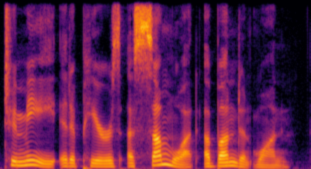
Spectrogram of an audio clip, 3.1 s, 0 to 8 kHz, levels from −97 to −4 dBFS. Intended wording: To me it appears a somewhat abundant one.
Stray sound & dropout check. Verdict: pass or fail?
pass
